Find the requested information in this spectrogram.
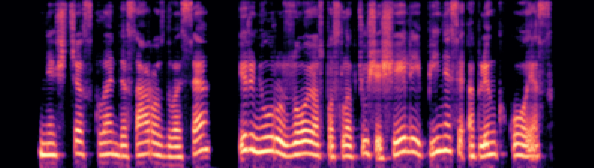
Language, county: Lithuanian, Vilnius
